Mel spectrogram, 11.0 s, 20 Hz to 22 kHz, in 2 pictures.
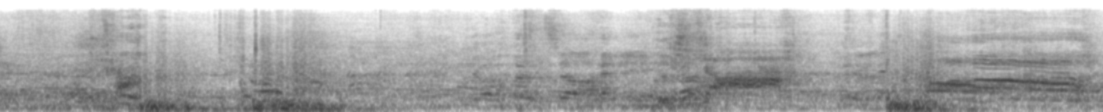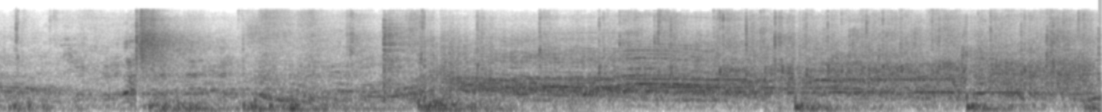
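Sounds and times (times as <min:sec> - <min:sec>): voices calling out in hall: 0:00.0 - 0:11.0.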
